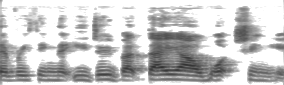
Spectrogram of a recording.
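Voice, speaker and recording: A woman speaks at a very fast pace with an Australian accent. The background is quiet. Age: 40s. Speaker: social media coach. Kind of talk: casual interview.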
